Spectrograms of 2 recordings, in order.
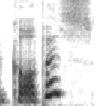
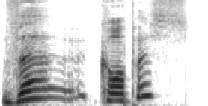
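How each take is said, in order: First: High, questioning alien; high, unsure alien question; lightly voiced alien. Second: High, slow, hushed alien awe; high alien voice, slowly awed. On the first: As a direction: lift it up high, unsure of the word. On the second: Acted. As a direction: breathe the name out slowly in wonder. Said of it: "Hailey's tone was slightly awed".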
